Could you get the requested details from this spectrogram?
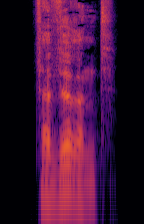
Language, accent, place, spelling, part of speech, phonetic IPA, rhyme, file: German, Germany, Berlin, verwirrend, adjective / verb, [fɛɐ̯ˈvɪʁənt], -ɪʁənt, De-verwirrend.ogg
- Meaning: present participle of verwirren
